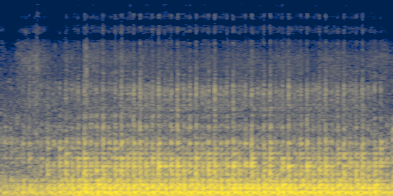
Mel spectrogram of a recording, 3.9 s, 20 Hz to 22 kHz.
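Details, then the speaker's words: 2004 Ford F-150 5.4L, 121,000 miles, hesitates under acceleration, no check engine light: at warm idle one exhaust bank puffs unevenly, about three beats a second; timing checks correct by scope, so a bad valve is suspected, not confirmed. "but okay now so earlier when I very first started it you know the exhaust didn't sound bad but now that it's been sitting here running while I listen to this driver's side"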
